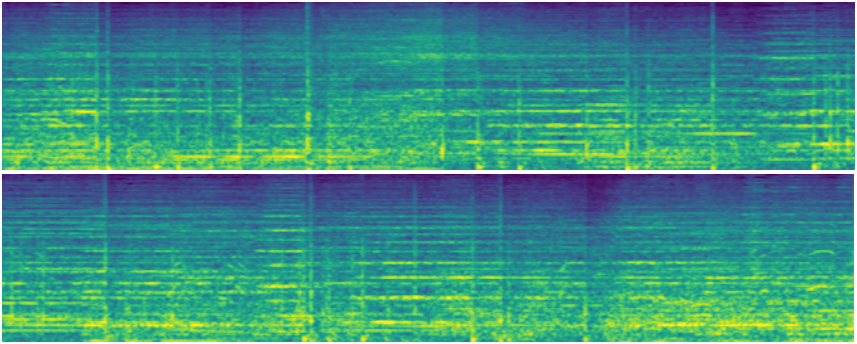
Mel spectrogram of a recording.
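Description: Aerial fireworks shells bursting with several sharp bangs and crackle, over music with sustained notes.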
